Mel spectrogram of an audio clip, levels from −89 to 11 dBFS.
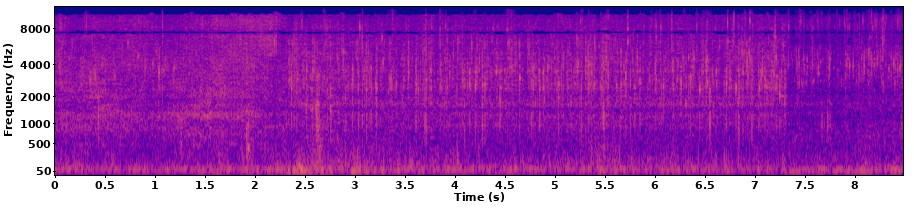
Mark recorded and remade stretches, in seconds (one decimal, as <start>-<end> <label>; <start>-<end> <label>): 0.0-8.5 recorded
